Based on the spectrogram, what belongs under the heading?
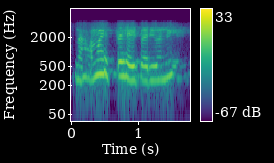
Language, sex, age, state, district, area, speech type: Odia, female, 18-30, Odisha, Dhenkanal, rural, conversation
